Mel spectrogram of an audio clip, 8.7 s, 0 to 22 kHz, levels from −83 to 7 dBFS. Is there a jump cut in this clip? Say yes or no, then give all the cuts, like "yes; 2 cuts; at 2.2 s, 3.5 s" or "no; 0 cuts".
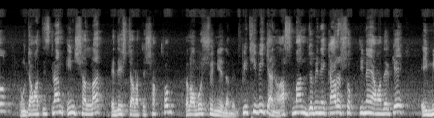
yes; 1 cut; at 4.8 s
